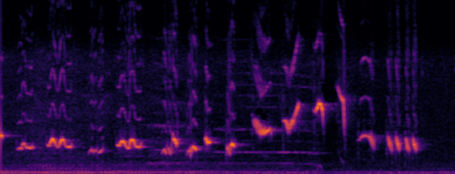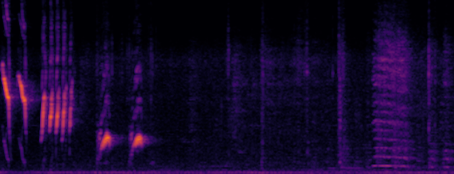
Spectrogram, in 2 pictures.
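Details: Greater green leafbird lure song, used to provoke other leafbirds into singing: a rapid string of slurred whistled notes, then sharp buzzy bursts climbing higher, fading to quieter chatter near the end over a low background hum.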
